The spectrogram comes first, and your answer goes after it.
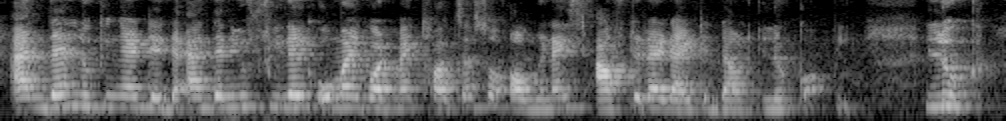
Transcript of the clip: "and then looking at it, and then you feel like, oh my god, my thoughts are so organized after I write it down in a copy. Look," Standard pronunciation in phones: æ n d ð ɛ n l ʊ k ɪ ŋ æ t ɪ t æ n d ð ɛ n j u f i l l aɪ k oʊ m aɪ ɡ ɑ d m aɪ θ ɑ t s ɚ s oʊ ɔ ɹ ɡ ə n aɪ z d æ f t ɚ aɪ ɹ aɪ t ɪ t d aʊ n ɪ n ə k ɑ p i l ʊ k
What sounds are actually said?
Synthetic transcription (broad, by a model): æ n d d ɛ n l ʊ k ɪ ŋ æ t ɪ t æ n d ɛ n j u f i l l aɪ k oʊ m aɪ ɡ ɑ d m aɪ t ɑ t s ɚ s oʊ ɔ ɹ ɡ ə n aɪ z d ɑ f t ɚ aɪ ɹ aɪ t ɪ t d aʊ n ɪ n ə k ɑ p i l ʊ k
